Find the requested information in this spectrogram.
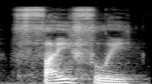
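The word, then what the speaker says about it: Pfeifle: Fifle? Fifle. Catwoman. So says, my ancestors were apparently illiterate because it is pronounced Fifley.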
